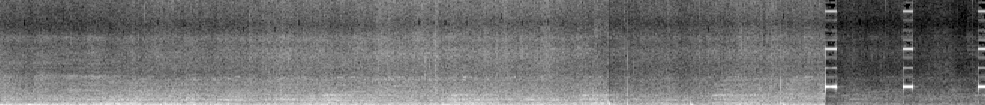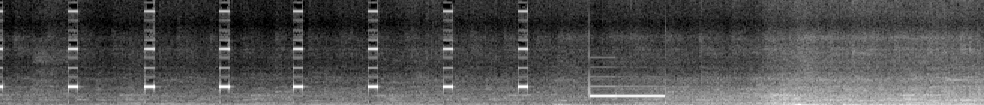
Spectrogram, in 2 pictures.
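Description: Workout timer countdown from the WODProof app: ten short high beeps one a second, then one longer, lower beep that marks the start of the workout. Before the countdown there is a steady wash of outdoor background noise.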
